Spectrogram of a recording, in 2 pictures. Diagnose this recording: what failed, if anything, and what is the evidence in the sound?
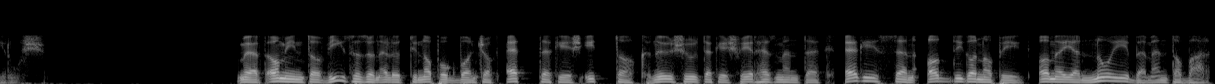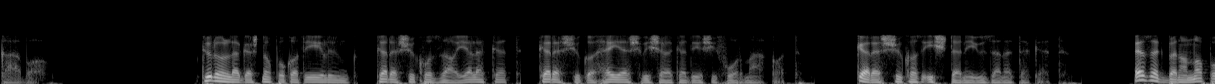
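Nothing in the chain failed.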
